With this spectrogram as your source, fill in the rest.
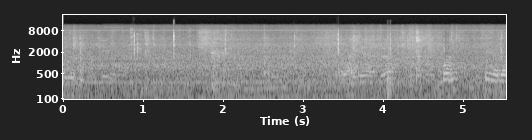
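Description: Loose fittings rattle and clatter as the bus moves.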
